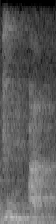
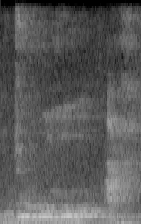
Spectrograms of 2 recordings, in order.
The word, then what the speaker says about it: Jumu'ah: Tapi kalau itu terkait tentang rukun dalam sholat termasuk niat, bukan Jumat tapi Jumu'ah, bukan terawih tapi tarawih.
